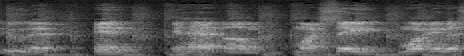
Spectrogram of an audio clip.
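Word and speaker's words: Marsai Martin: And it had Marseille Martin, that's how you say her name.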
